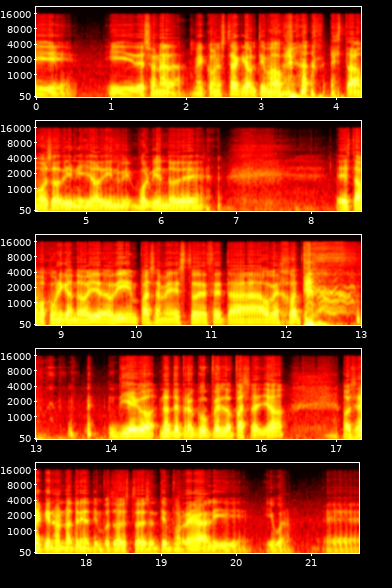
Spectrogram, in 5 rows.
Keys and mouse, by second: 1.4-3.2 right drag, 2.2 f, 4.4-5.6 right drag, 5.4 g, 5.6 click, 7.0 ctrl+r, 8.6 g, 9.4 ctrl+Tab, 12.2 g, 13.0 g, 13.7 g, 15.1 g, 15.3 middle click, 16.2 ctrl+Tab, 18.8 f, 19.8-21.5 drag, 19.8 f.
